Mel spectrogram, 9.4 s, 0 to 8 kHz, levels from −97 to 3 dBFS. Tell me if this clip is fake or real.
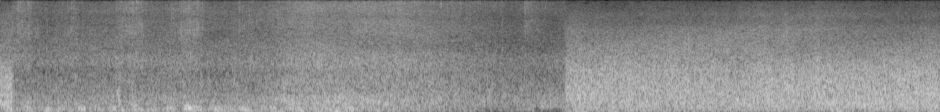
real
